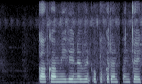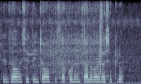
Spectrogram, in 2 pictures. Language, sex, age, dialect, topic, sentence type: Marathi, male, 25-30, Northern Konkan, agriculture, statement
